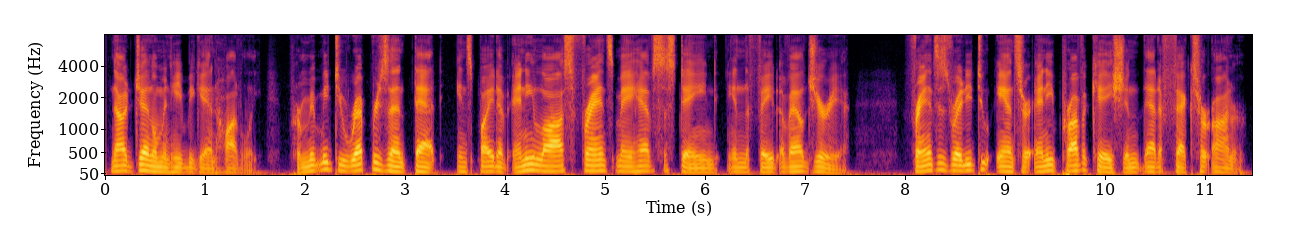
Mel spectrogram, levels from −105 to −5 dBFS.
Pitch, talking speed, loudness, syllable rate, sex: 100 Hz, 185 wpm, -20 LUFS, 5.7 syllables/s, male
